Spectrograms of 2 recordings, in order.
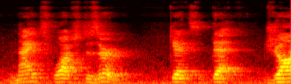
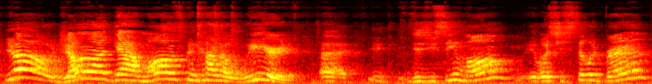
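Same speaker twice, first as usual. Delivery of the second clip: high, loud eager brother voice; excited older brother; 9 semitones higher, 7 dB louder, slower than usual. Retold or imitated. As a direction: bounce in as the cheerful big brother. Robb greets Jon after Mom.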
